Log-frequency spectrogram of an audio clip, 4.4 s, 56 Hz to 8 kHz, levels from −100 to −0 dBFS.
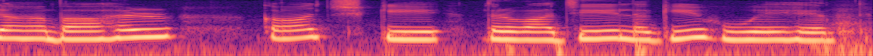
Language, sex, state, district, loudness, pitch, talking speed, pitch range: Hindi, female, Jharkhand, Ranchi, -14 LUFS, 250 Hz, 110 wpm, 240-270 Hz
